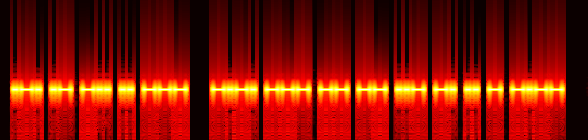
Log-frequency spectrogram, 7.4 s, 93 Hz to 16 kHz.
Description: Morse code, heard as a keyed tone, about 25 wpm, 600 Hz. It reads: RADIO COMMUNITY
